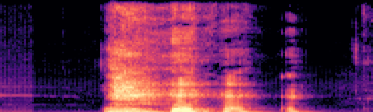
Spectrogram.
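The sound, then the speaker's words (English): A cat meows into a microphone, a few short, throaty calls in quick succession, loud, with quiet before and after. “We have a cat down here who's meowing into the microphone.”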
